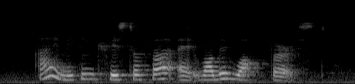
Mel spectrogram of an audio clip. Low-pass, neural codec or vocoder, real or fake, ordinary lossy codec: 7.2 kHz; none; real; none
